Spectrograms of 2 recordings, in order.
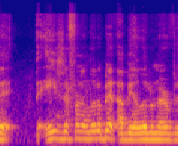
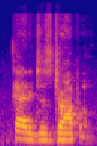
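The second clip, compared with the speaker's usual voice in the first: ordinary talk, nothing marked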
